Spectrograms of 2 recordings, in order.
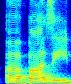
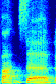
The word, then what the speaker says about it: Bazi: The calculator is called Bazi, B-A-Z-I. Mm-hmm. It's actually pronounced Batza, but it's okay.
